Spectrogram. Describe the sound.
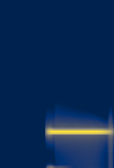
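A steady electronic beep on a phone information line, a single pure mid-pitched tone that starts after a short silence and holds level to the end.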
